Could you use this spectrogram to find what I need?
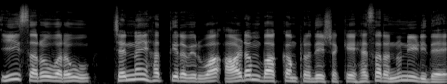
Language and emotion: Kannada, neutral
